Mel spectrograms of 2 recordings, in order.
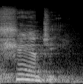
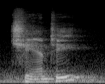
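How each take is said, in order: First: The word begins with a 'sh' sound. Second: The word begins with a 'ch' sound. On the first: This form is more common in European usage. "either pronunciation" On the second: This form is more common in American usage. "either pronunciation"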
